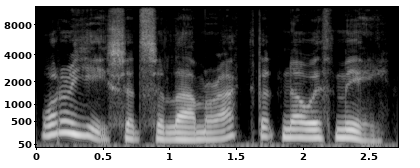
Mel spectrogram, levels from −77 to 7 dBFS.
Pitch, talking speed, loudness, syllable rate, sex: 155 Hz, 200 wpm, -14 LUFS, 5.0 syllables/s, male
